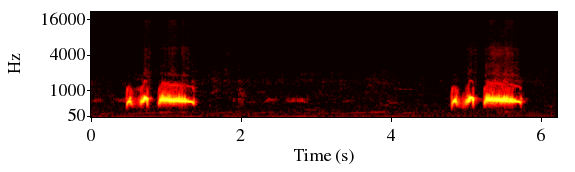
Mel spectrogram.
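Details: A spotted dove coos as a lure for wild doves. Two phrases about four seconds apart, each made of two brief throaty notes and a long steady coo, with quiet gaps in between.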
